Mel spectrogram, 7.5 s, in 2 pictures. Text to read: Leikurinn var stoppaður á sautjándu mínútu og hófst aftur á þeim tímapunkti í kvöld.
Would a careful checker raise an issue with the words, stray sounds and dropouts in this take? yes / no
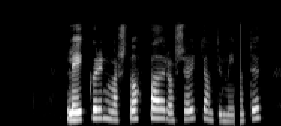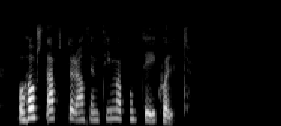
yes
